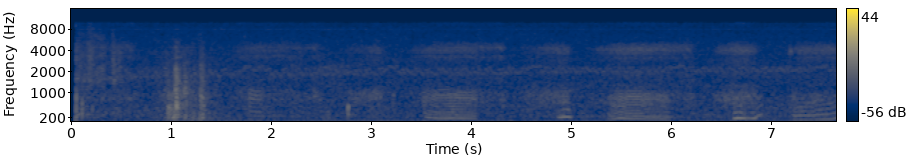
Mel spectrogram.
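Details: 6-month-old infant girl, exhausted after her 6-month vaccinations that day, asleep in her father's lap, with soft, repeated buzzing, slightly whistling breaths about once a second; ordinary infant snoring.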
